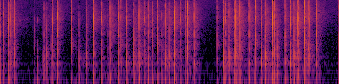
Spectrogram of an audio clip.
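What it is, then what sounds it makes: Vinyl zip pouch tapped with fingernails. An elongated, shiny metallic pink faux-leather (vinyl) zip pouch, soft and hollow, is held in the hands and tapped and scratched with long white almond-shaped nails. Rapid, crisp tapping clicks with a short, dry ring come in quick bursts, with brief scratchy textures between them and two short pauses along the way.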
